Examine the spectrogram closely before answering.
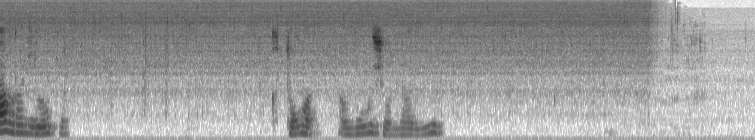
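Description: Water runs steadily from a tap.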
